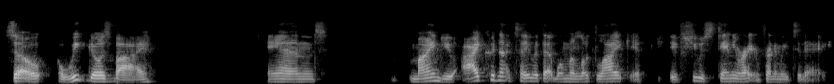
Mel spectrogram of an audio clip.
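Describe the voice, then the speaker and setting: A man sharing a personal story in casual conversation, animated and joking, often restarting his sentences. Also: mid-range voice, moderate pace, gravelly. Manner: animated, self-described funny guy, frequent restarts. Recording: dull lo-fi recording.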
